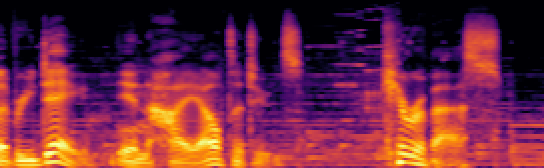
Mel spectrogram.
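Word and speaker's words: Kiribati: Kiraabas. And yes, that is how it's pronounced.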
